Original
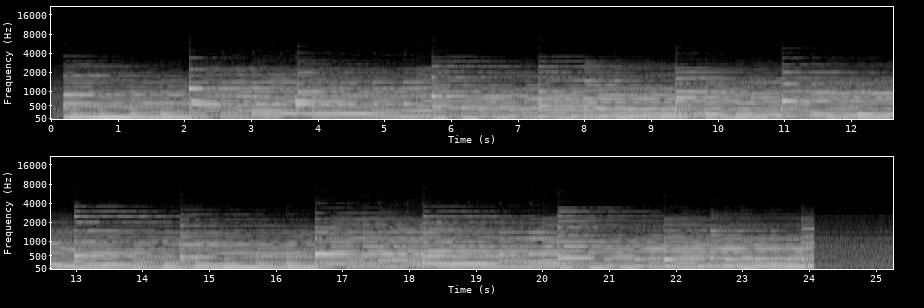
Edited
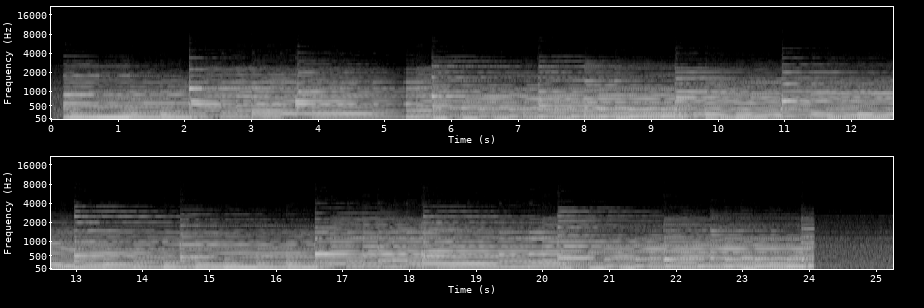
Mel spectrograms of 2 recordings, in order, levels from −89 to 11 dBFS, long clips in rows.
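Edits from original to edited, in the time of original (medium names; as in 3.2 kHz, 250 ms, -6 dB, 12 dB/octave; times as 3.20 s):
0.71–1.17 s: reverse
4.45–5.32 s: fade out linear, to -15 dB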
